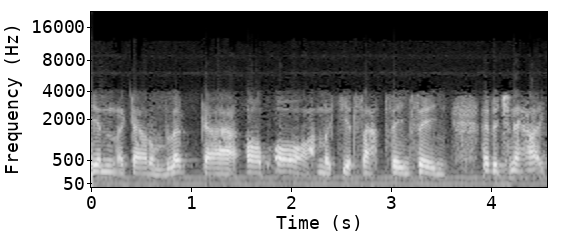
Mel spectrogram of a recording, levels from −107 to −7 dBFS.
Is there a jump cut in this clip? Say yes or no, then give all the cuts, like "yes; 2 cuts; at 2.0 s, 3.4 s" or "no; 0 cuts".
no; 0 cuts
